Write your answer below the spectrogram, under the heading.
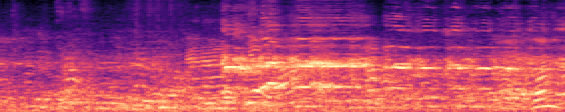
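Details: At a crowing competition in Solok, West Sumatra, an endemic Kukuak Balenggek cock gives a long, wavering crow that swells midway and holds steady, while other birds and a crowd murmur behind.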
